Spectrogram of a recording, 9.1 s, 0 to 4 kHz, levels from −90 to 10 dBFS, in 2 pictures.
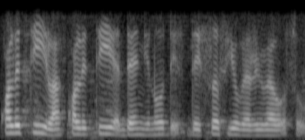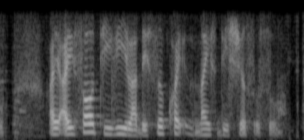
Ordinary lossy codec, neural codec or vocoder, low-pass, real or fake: none; none; 3.6 kHz; real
